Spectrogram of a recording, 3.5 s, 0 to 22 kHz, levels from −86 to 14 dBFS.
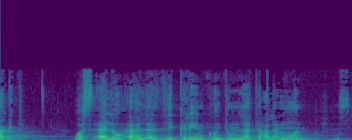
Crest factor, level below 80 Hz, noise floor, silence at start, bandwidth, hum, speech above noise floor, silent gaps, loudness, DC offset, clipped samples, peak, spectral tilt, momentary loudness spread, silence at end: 20 dB; -44 dBFS; -47 dBFS; 0 s; 11.5 kHz; none; 25 dB; none; -23 LUFS; under 0.1%; under 0.1%; -2 dBFS; -6 dB/octave; 12 LU; 0 s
